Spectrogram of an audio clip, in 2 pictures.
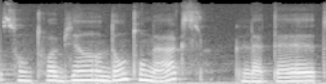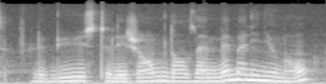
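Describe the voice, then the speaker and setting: A woman guiding a yoga nidra meditation in a soothing, hushed manner, leaving long pauses between phrases. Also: on the low side, creaky, husky. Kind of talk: guided meditation.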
